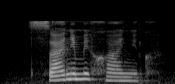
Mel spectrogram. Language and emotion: Russian, neutral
